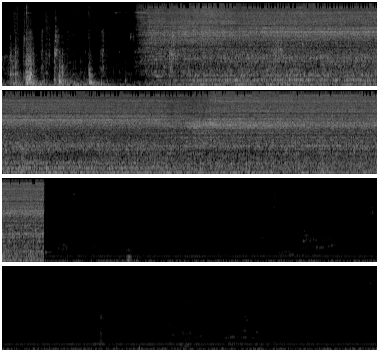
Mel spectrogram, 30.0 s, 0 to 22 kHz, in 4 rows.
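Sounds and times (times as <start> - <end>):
water running from a tap: 2.6 - 15.8.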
